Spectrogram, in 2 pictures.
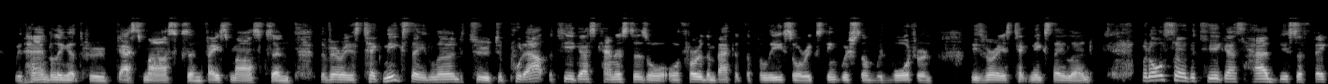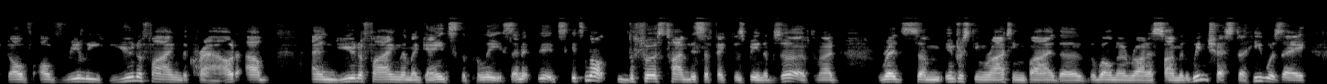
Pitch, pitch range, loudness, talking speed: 110 Hz, 105-125 Hz, -21 LUFS, 210 wpm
